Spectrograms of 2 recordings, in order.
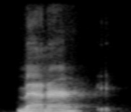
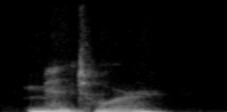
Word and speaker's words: Mentor: There's a T in there, and I over accentuate the T. Maybe it's because I have so many in my own name. But when you said that, I was like, Menor. – Yeah, they don't pronounce the T.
